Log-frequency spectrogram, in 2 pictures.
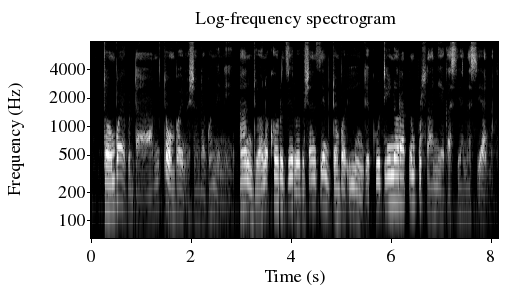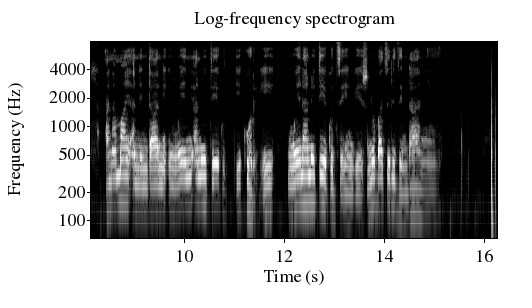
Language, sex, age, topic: Ndau, male, 18-24, health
